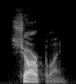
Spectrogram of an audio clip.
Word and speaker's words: Scharpling: do I have that right stink no um sharpling oh oh yes okay I I mispronounce that okay uh Tom this is detective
